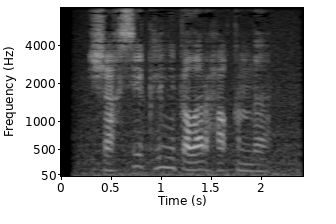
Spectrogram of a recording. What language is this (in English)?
Bashkir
